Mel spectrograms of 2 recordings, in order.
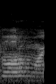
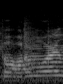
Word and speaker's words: Baltimore: Well, first, I already told you this, that people from Baltimore say Baltimore like it's spelled with a D, but everyone else that's not from the area says Baltimore, and I don't think I've ever said Baltimore.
